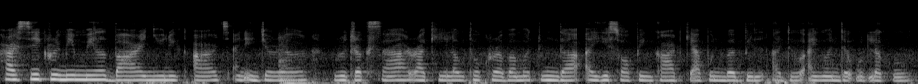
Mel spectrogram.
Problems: constant background noise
